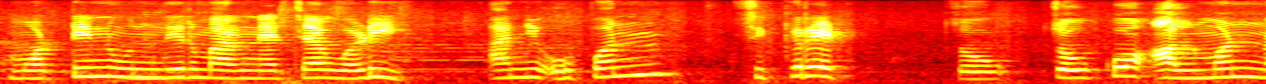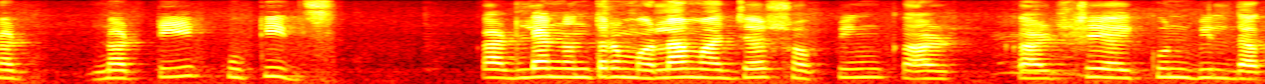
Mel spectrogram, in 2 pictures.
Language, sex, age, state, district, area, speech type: Marathi, female, 30-45, Maharashtra, Amravati, urban, read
